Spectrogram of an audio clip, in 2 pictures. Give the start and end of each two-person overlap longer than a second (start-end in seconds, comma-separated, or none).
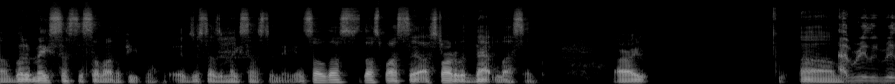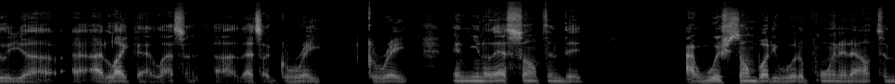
none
